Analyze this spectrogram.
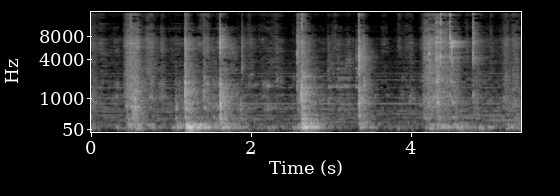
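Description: Background music with scattered clicks and knocks from plastic wiring connectors being pulled off a CRT television's circuit board.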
